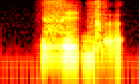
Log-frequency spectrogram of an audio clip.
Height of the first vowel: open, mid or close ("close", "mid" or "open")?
close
